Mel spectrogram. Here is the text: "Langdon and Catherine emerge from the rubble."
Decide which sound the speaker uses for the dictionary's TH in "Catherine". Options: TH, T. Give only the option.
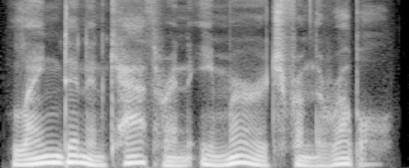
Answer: TH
